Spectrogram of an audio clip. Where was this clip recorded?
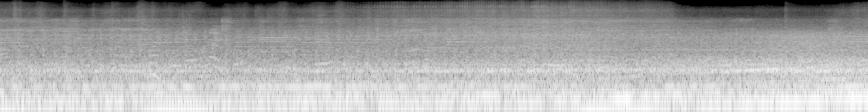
on a bus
